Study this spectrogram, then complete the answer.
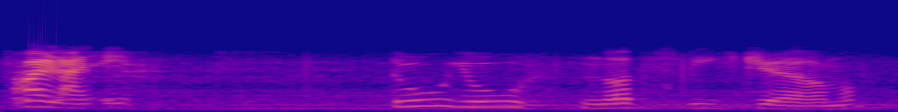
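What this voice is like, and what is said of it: Phony German accent. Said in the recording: “Why don't you drop that phony accent?”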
